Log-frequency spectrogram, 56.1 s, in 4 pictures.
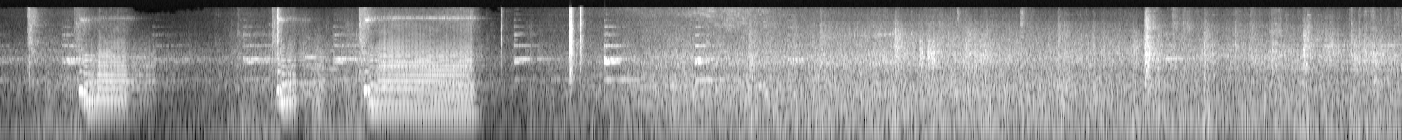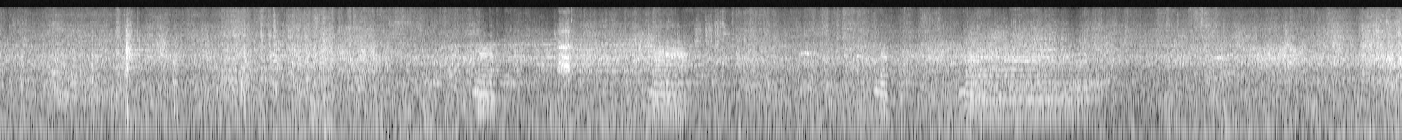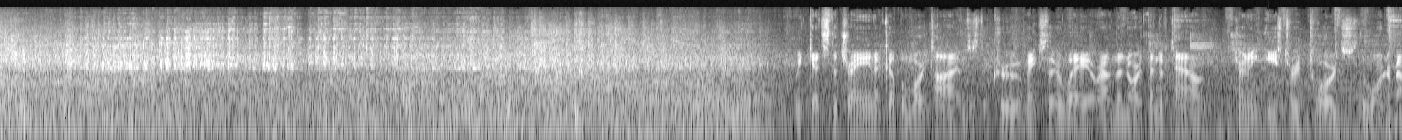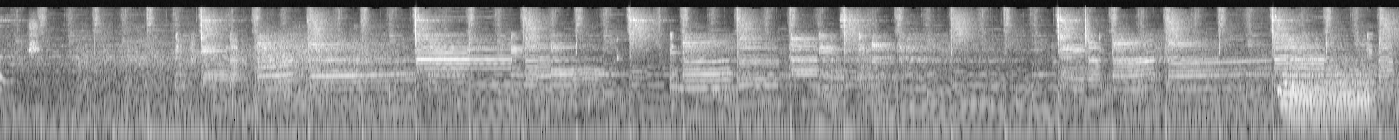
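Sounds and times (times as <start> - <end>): freight train rumbling over rails: 0.0 - 56.0
locomotive horn blasts: 0.8 - 1.8, 2.7 - 5.1, 18.7 - 19.3, 20.5 - 21.2, 22.7 - 25.2, 54.8 - 56.0.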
